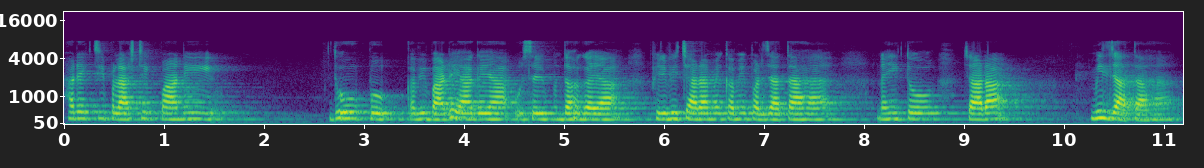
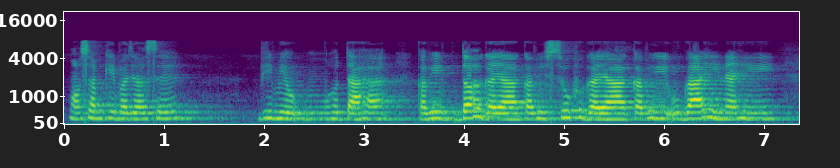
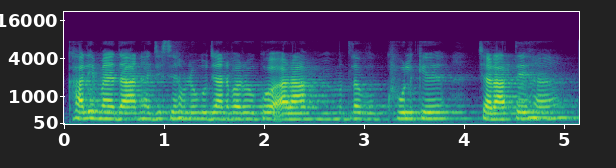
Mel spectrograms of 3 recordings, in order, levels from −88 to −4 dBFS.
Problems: none marked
